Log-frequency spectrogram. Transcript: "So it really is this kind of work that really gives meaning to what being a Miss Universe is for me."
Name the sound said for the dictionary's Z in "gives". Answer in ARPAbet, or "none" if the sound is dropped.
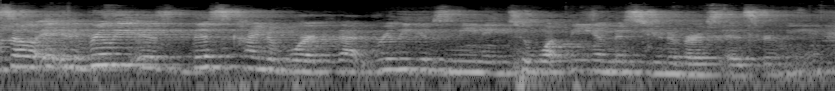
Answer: Z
